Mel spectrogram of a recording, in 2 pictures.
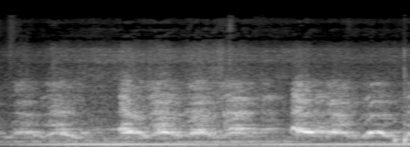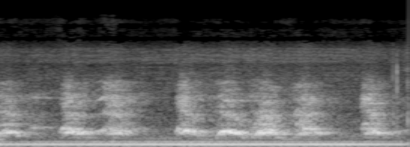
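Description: A Plott Hound gives deep, throaty barks in short, bawling bursts, repeated every second or so.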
